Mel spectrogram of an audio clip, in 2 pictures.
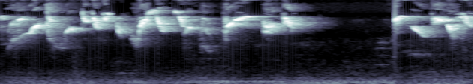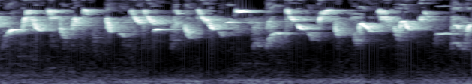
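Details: Young-bird training song of a male black-throated canary: a burst of high slurred chirps, a short silence with a click, then a renewed fast, dense run of bright twittering notes.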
